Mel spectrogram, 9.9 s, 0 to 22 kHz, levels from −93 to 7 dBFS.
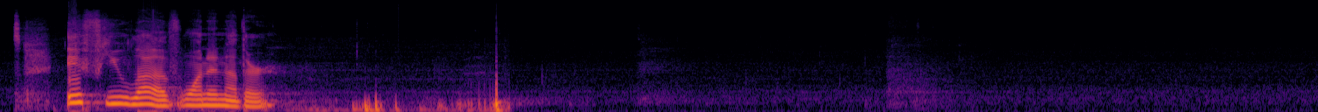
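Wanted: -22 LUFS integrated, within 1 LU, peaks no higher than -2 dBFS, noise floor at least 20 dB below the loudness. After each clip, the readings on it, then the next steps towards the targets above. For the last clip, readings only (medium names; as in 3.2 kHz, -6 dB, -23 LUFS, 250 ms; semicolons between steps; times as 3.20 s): clipped samples 0.2%; clipping level -17.0 dBFS; loudness -28.5 LUFS; peak level -17.0 dBFS; loudness target -22.0 LUFS
-> clip repair -17 dBFS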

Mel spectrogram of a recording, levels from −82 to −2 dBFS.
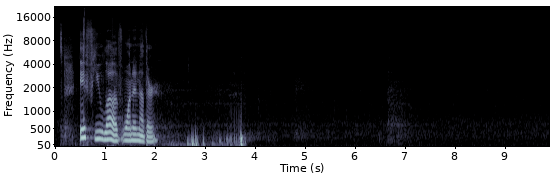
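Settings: clipped samples 0.0%; loudness -27.5 LUFS; peak level -8.0 dBFS; loudness target -22.0 LUFS
-> trim +5.5 dB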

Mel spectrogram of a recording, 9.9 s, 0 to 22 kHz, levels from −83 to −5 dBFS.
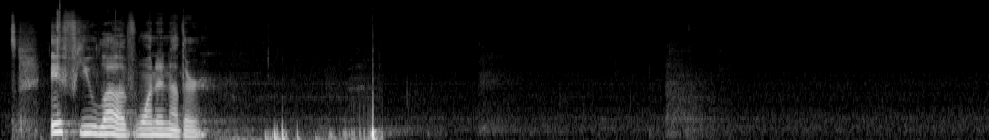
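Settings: loudness -22.0 LUFS; peak level -2.5 dBFS; noise floor -66 dBFS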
